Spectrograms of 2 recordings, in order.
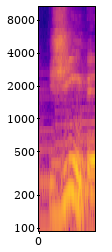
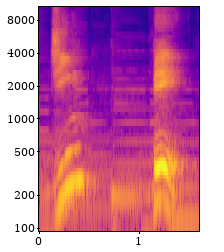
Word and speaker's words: Jinbe: Se você pegar a pronúncia aqui no português, vai ficar Jimbe, né? Jimbe. É tipo João, entendeu? É Jimbe. Agora se você vai no Japão, a pronúncia é um tanto quanto diferente porque eles parecem que separam as palavras Jin B.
